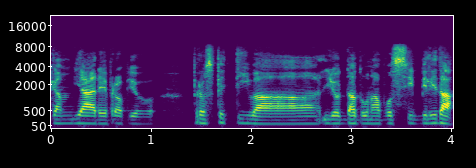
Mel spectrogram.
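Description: The tone is bright and sharp. The sound is dry and close with no echo, over a quiet background. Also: man. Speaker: software developer. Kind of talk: interview. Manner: halting.

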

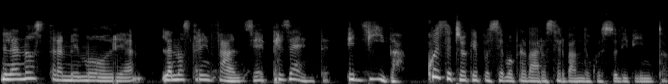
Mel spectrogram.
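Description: At a fairly quick pace, a woman with a medium pitch, very wide pitch swings, and a dark, mellow, somewhat breathy tone speaks in a dry, close sound with no echo against a quiet background. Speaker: podcast narrator. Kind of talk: scripted narration.

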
